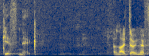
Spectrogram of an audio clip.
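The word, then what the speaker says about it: Giffnock: it's sort of and I've been saying on previous recordings it's GIF KN and somebody emailed in who's here tonight actually and said it's actually pronounced GIF Nick and I don't know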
